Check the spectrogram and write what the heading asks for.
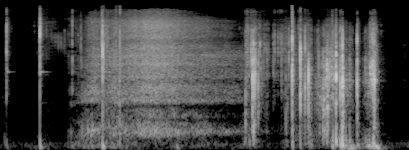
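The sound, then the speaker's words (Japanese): Gold foil cap seal being peeled and torn off the neck of a black, wine-bottle-like bottle: a sustained crinkling rip followed by several sharp crackling snaps, fairly loud, with no talking. “キャップシール剥がして、たら、あ、コルクじゃないんだよね。”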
